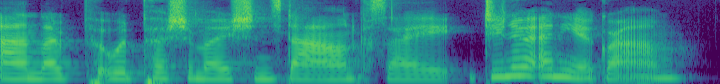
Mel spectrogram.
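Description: A woman is speaking. She has a southern English accent. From Bracknell, southern England. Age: 20s. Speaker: actress. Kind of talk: casual chat. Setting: studio.

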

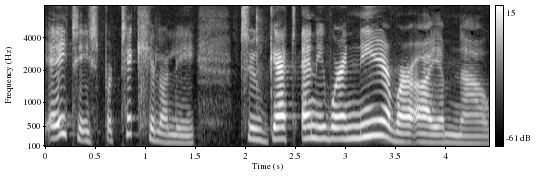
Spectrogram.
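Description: With a Dutch accent, a woman speaks fairly slowly at a fairly high pitch with very wide pitch swings, against a quiet background. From Netherlands. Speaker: psychotherapist. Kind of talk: lecture.

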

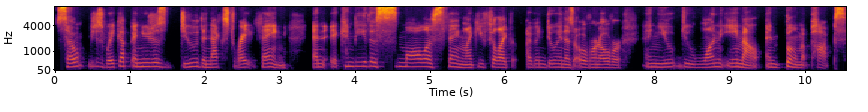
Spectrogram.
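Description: Against a quiet background, a woman talks in an ordinary speaking voice at medium pitch, with fairly even intonation and a moderate pace. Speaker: author and coach. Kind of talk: casual interview chat.

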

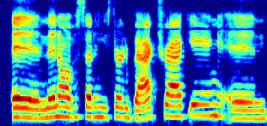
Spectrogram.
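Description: A woman's fairly high voice with an American accent, an unremarkable speaking voice, at a moderate pace. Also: very clean recording, silent background. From US South, raised from age eight after leaving New Jersey. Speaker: outdoor influencer and hunter. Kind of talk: casual interview chat.

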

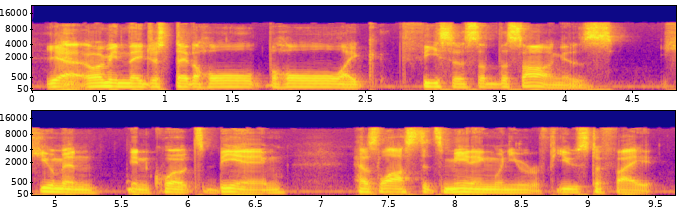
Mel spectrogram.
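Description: A man with a plain, everyday voice, fairly low pitch, ordinary pitch variation and moderate pace. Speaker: podcast host. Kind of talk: casual chat. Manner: casual, conversational.

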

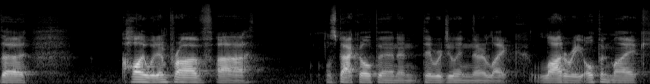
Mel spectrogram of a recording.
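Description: With an American accent, a man speaks at a moderate pace and fairly low pitch in a monotone, flat intonation, leaving long, frequent pauses and making big swings in loudness. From Silicon Valley, California. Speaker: comedian. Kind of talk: casual interview chat.

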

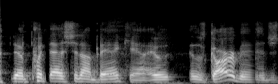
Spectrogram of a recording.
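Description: A man with an American accent has an ordinary speaking voice at medium pitch. He speaks at a fairly quick pace against a quiet background. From Chicago suburbs, US. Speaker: rapper. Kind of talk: casual chat. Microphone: choppy connection.

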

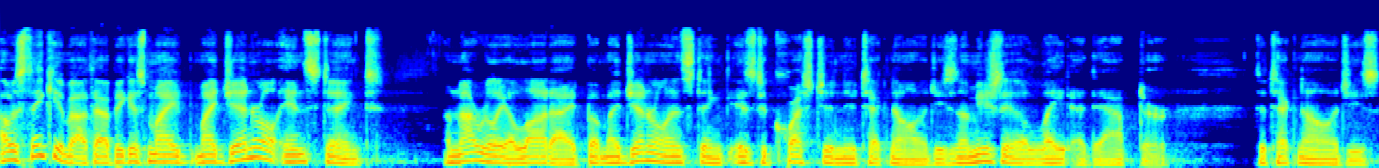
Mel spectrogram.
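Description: A man with a plain, everyday voice and a fairly low pitch speaks fairly quickly with lively intonation. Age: 60s. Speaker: philosophy professor. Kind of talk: interview.

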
